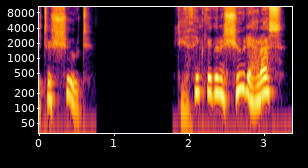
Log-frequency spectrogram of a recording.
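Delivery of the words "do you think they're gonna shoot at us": fast, high, alarmed shout; shouted question. A narrator's reading. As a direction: shout it quickly over the wind. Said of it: "Alfie shouted".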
